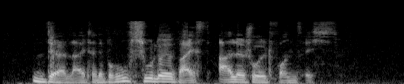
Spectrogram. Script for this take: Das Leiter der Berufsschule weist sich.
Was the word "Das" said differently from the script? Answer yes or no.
yes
